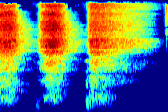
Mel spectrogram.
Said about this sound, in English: where we begin only with the nasal breathing, only nose breathing, and we breathe into the belly first. The second rep is into the heart, and then exhale.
